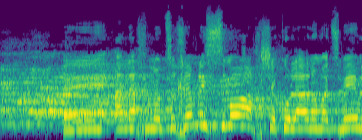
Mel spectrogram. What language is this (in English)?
Hebrew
